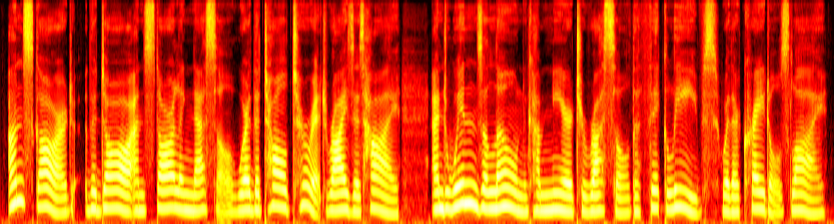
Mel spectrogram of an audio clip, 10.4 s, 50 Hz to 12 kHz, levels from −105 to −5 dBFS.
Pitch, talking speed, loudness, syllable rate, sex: 210 Hz, 150 wpm, -17 LUFS, 4.1 syllables/s, female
